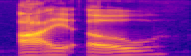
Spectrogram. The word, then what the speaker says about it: Calliope: It is Calliope. Like the goddess.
